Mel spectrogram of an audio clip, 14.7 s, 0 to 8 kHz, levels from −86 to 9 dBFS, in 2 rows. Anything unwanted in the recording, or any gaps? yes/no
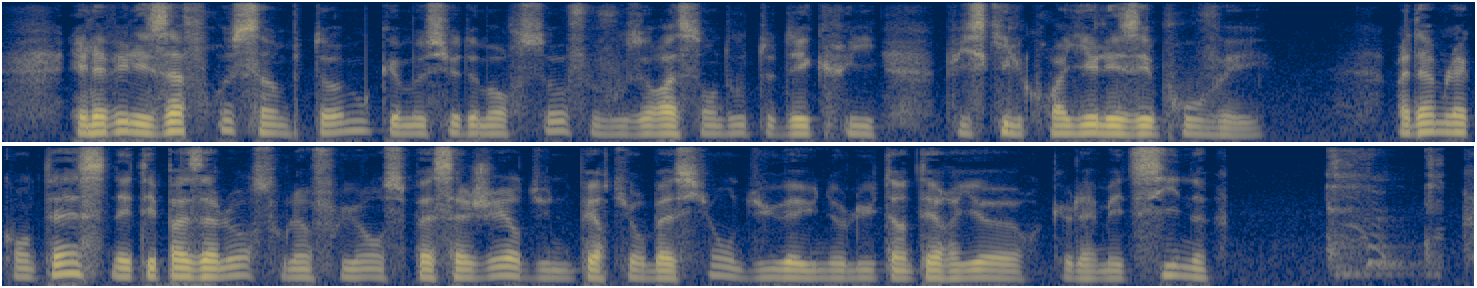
yes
